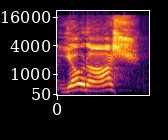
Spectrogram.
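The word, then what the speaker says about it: Jonáš: his savings account uh yo nosh if he's checked yeah that's how they pronounce it if you're from the Czech Republic but Jonas Jonas if you're that guy from that one band I received a letter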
